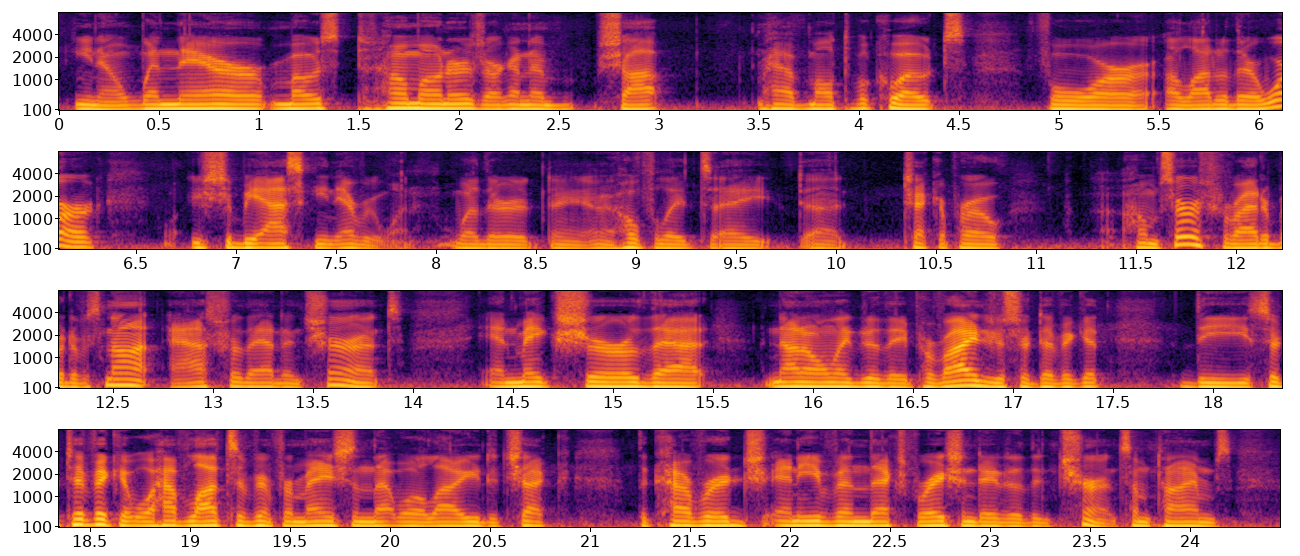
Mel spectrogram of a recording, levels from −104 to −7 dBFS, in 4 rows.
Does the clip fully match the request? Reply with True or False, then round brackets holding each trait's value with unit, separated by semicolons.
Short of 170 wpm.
False (200 wpm)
